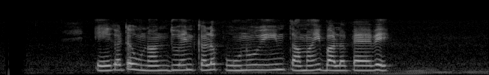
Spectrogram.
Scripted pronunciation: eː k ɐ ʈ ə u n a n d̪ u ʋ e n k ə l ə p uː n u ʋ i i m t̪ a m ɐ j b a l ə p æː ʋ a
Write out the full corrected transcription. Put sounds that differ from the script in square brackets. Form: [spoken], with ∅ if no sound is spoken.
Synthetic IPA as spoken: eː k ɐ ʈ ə u n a n d̪ u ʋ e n k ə l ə p uː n u ʋ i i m t̪ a m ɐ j b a l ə p æː ʋ [e]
